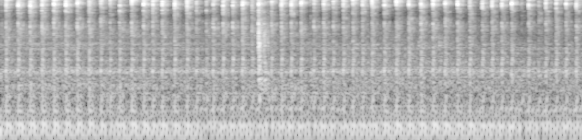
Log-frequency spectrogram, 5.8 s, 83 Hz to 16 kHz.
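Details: 1984 Honda MTX 50cc two-stroke on first start with a homemade exhaust from a 2004 Conti CHR: fast crisp popping beat, steady and even, running cleanly with no misfires or knocks; some cylinder leaks noted.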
